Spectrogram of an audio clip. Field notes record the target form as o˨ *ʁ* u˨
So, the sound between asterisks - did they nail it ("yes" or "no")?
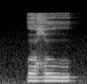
yes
